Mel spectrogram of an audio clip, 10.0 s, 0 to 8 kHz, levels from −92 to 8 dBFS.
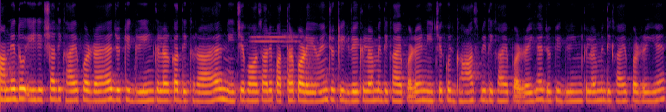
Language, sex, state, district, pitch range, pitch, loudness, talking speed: Hindi, female, Uttarakhand, Uttarkashi, 205-225 Hz, 215 Hz, -18 LUFS, 275 wpm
